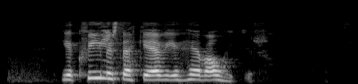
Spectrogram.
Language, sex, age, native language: Icelandic, female, 50-59, Icelandic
